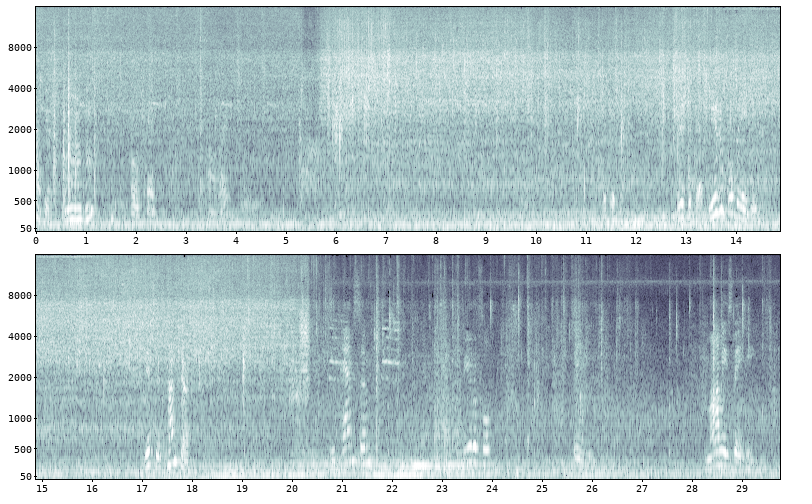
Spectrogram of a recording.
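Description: A young woman talks softly and sweetly to a dog close by.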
